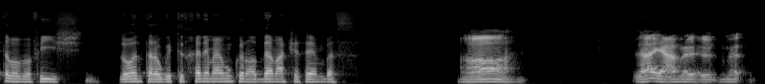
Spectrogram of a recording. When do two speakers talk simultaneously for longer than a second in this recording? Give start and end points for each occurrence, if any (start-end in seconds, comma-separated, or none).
none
